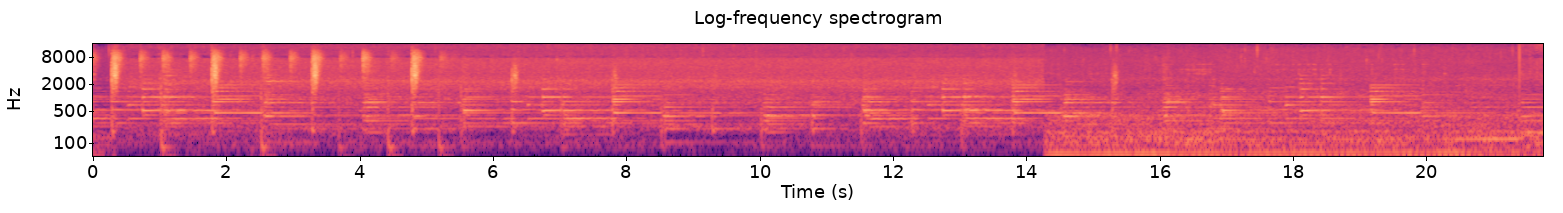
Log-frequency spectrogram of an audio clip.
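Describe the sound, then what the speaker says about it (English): Heavy rain falls outdoors on New Year's Eve during steelhead fishing, a steady loud hiss with scattered sharp knocks, turning into a denser, louder downpour roar partway through. "I did not expect it to be raining like this"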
